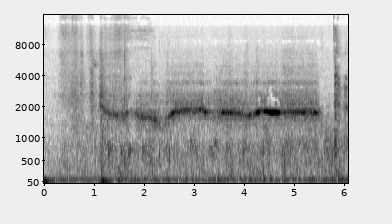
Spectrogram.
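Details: Akita dog whining indoors in a household with two female Akitas, brindle Patako aged four and red Komugi aged three. Komugi was scolded for getting too excited and comforted with a rabbit toy. A long, steady, high whistled whine with slight wavers, light background rustle.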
